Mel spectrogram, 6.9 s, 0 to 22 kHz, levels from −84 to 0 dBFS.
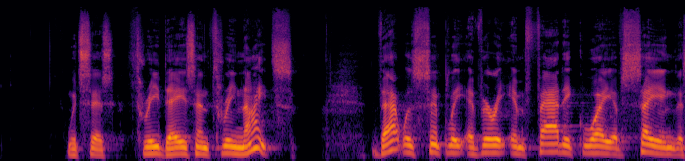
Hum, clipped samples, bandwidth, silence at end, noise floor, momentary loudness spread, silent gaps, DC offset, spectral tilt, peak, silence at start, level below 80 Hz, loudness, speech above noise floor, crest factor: none; under 0.1%; 18.5 kHz; 0 s; -72 dBFS; 9 LU; none; under 0.1%; -5 dB/octave; -8 dBFS; 0.7 s; -70 dBFS; -26 LUFS; 47 dB; 18 dB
